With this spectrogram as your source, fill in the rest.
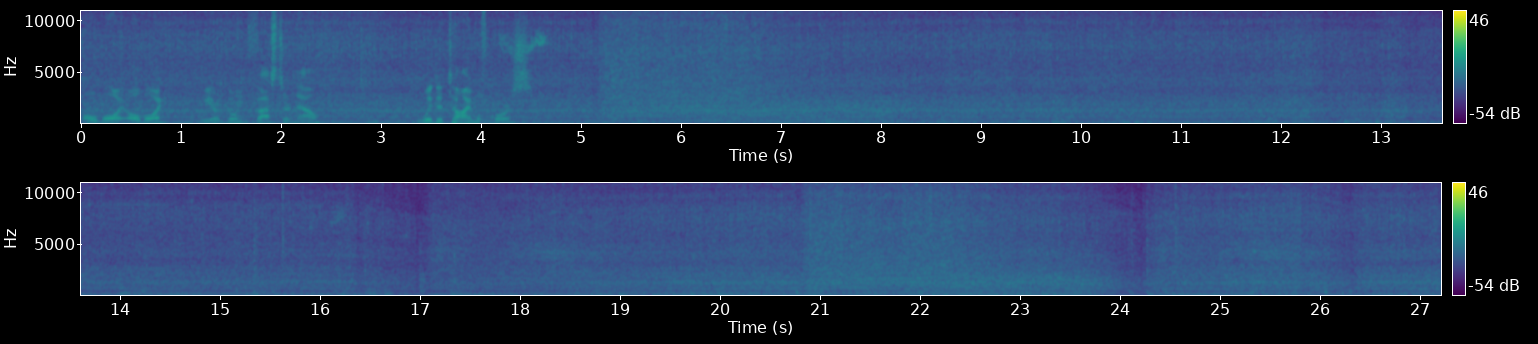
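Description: A heavy truck engine rumbles steadily.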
